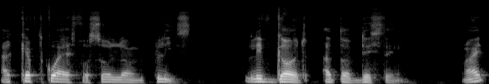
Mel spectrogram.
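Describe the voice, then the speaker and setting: A man hosting online commentary, reacting to a clip with sarcastic, mocking asides. His voice is dark and mellow, and the recording is close and dry with no room sound. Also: fairly low pitch, takes it slowly, husky, no room sound.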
